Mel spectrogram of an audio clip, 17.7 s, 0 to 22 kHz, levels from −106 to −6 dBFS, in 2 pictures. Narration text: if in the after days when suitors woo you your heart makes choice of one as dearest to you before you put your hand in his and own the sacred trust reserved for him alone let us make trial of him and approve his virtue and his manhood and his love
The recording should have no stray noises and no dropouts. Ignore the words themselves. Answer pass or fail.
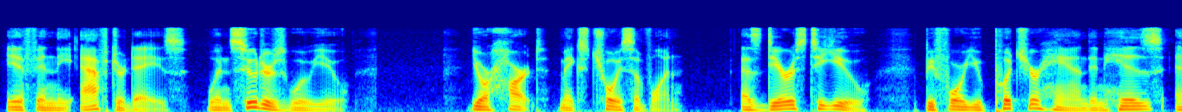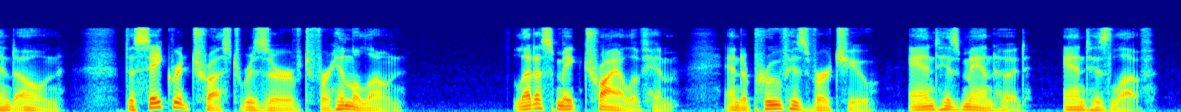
pass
